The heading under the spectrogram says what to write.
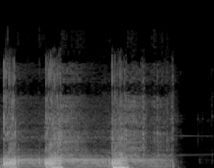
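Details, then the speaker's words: Ported chainsaw on first fire after rebuild: fires in three rough bursts about half a second apart, then stops dead; a connecting rod bolt broke and jammed at the crankshaft, nothing got past the piston. "So it just happened to be one of the connecting rod bolts broke, and it just got jammed up in there at the crankshaft, and you know, nothing got up past the piston up into that area, so we got lucky."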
